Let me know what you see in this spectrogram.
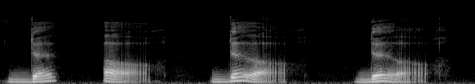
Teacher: Okay, so remember, final S not pronounced, and then this H in French doesn't exist phonetically, so you don't pronounce it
